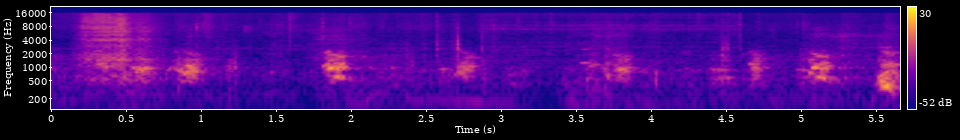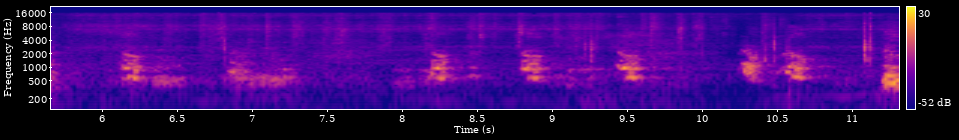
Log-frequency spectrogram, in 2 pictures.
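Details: Dogues de Bordeaux at the amateur kennel Les Dogues de Plaine bark repeatedly over about eleven seconds in uneven bursts, some overlapping, while a person urges them on in Italian, calling them to come and run.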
